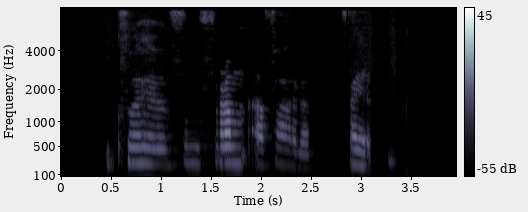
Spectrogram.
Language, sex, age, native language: Icelandic, male, 11, Icelandic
